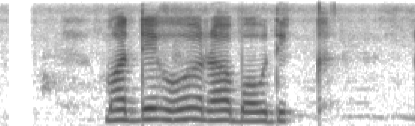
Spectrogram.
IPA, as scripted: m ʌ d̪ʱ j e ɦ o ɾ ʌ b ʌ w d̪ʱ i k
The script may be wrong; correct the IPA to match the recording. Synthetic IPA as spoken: m ʌ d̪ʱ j e ɦ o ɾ ʌ b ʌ w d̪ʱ i k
